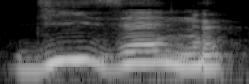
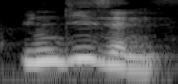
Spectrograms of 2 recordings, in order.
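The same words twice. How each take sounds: First: "dizaine" split into di, zè, ne; "dizaine" in three separate beats; syllable by syllable. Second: Said in the usual way. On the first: Shown as a demonstration. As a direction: sound out "dizaine" with a final ne. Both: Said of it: "dans quelle syllabe".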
